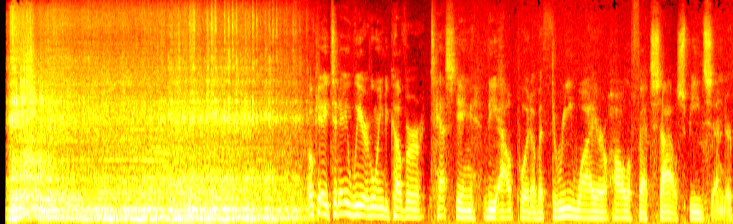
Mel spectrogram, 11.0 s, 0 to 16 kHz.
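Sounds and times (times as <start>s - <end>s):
vehicle engine revving: 0.1s - 4.6s.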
